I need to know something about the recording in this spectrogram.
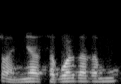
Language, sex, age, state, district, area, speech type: Sindhi, male, 30-45, Gujarat, Junagadh, urban, conversation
